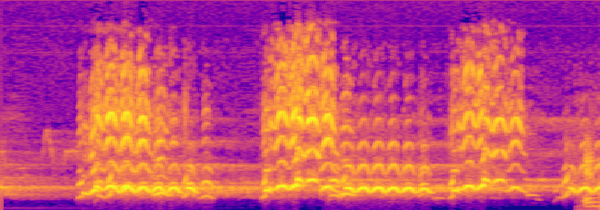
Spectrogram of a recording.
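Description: A loud, bird-like warbling whistle: a high note that wavers rapidly, in three bursts with steady held tones between them.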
